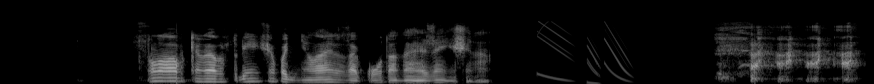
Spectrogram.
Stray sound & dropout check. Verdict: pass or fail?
fail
